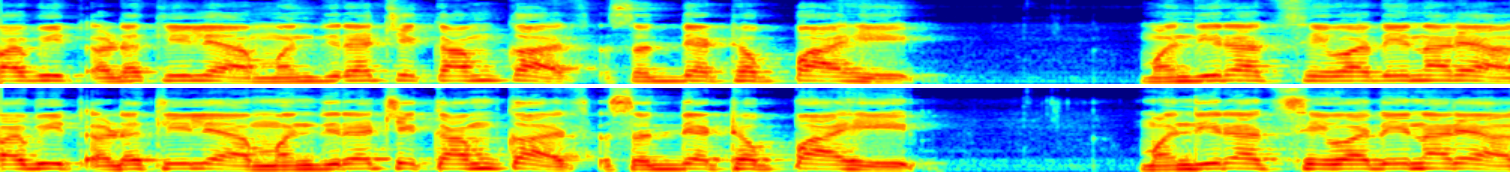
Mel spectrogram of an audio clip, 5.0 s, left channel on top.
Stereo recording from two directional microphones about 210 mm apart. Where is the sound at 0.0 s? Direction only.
35° right (ahead or behind).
